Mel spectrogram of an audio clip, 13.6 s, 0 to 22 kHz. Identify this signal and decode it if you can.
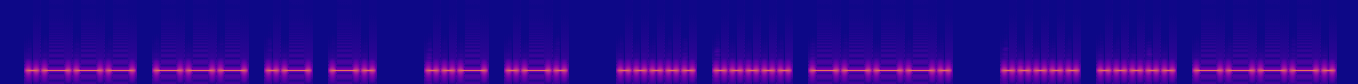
Morse code, heard as a keyed tone, about 15 wpm, 650 Hz. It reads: JOAN UR 559 559
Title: SOTA QSO Practice 15wpm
